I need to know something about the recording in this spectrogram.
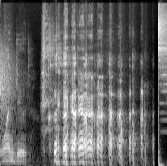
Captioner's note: laughs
